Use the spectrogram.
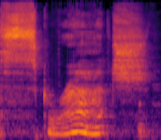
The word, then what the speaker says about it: scratch: kitten could hiss and scratch, because that's something kittens can do very well. Scratch has this silent T in there.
